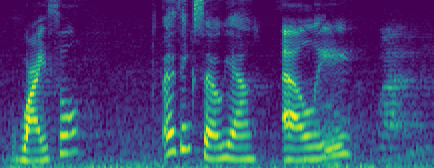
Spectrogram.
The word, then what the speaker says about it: Wiesel: I believe you pronounce his last name Weisel? I think so. Yeah. Ellie? Wessel? We're gonna get the right pronunciation. Wiesel. That's what it is. Wiesel.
